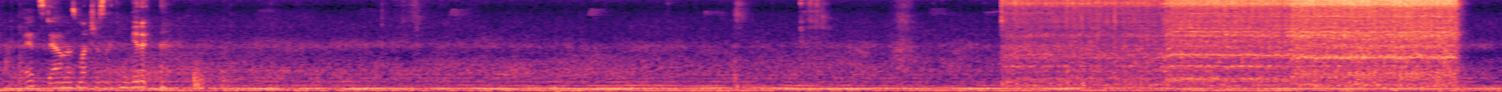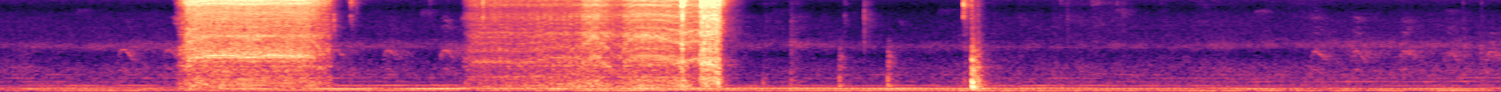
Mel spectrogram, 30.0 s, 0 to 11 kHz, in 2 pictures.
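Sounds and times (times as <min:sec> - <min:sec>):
steady low hum: 0:00.0 - 0:30.0
drill driving screws into metal: 0:10.0 - 0:14.7, 0:16.8 - 0:18.5, 0:19.7 - 0:22.4.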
